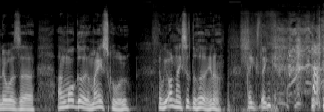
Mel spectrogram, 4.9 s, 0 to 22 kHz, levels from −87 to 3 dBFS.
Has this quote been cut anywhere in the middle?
no; 0 cuts

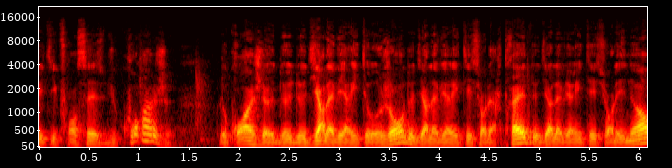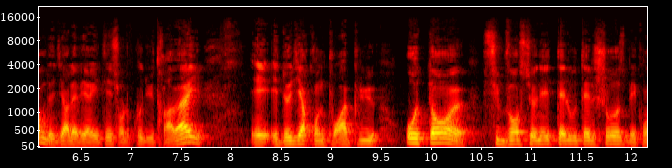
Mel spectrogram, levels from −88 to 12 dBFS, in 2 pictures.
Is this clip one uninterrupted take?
yes; 0 cuts

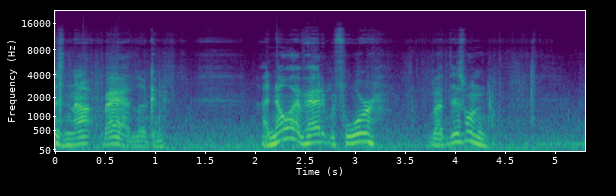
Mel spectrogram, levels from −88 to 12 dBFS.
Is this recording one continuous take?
yes; 0 cuts

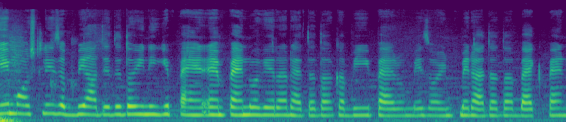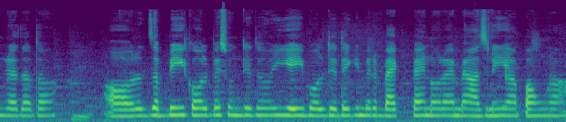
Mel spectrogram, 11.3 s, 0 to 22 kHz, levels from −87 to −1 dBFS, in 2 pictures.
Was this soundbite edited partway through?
no; 0 cuts

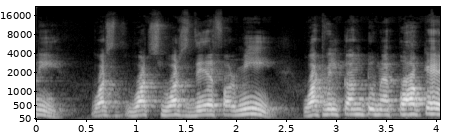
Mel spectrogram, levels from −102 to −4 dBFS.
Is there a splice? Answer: no; 0 cuts

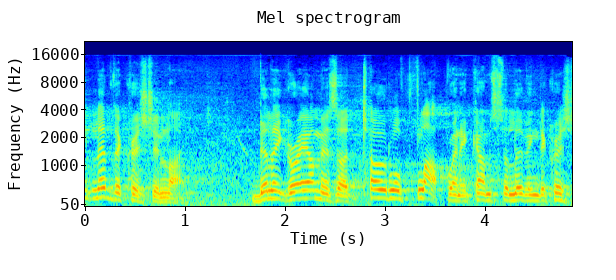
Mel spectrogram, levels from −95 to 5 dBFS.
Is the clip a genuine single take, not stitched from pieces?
yes; 0 cuts

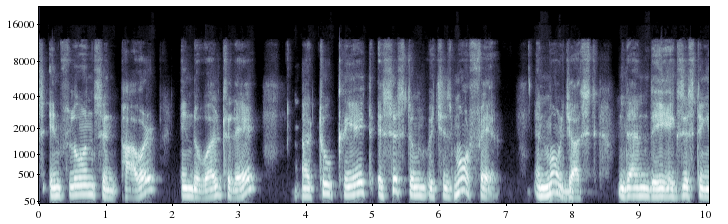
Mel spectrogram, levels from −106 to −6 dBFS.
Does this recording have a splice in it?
no; 0 cuts

